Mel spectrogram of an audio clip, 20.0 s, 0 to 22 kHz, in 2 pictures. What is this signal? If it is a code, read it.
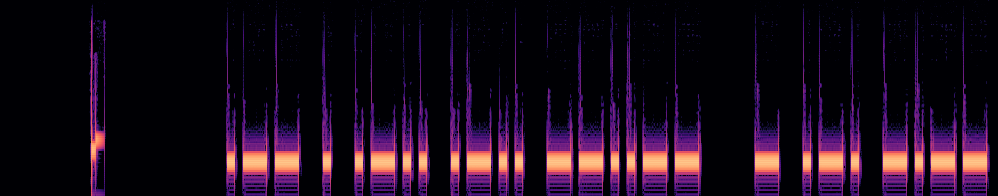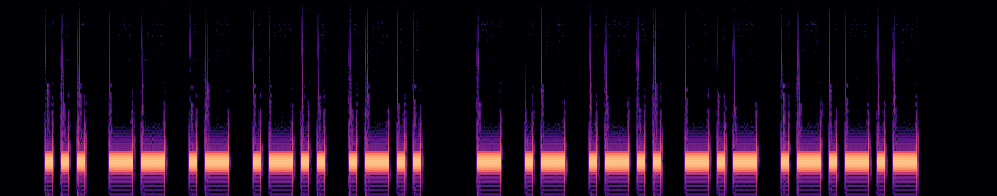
Morse code, heard as a keyed tone, about 16 wpm, 700 Hz. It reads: WELL, TRY SMALL TALK.
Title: Sentences from Top 1000 Words - Review Part 1 - 15wpm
